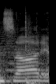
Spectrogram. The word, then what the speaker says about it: Snaadt: My name is Ryan Snod, A Rhymes with Odd, and we'll see you in the next episode.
